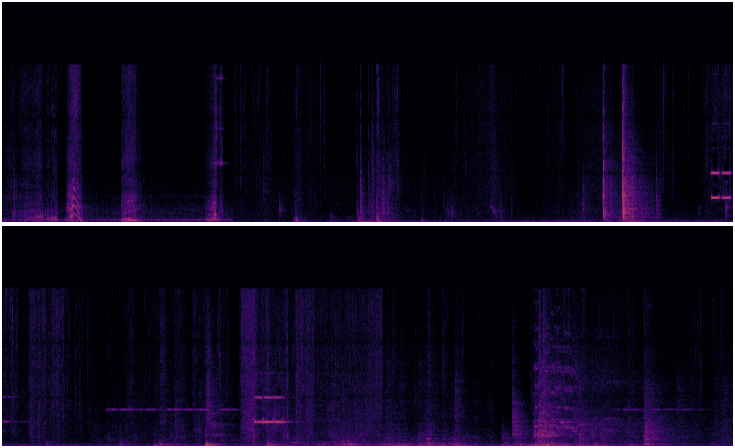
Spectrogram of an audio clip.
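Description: A bag being zipped and handled, then scattered thuds and knocks. Short electronic beeps come about nine and twelve seconds in.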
